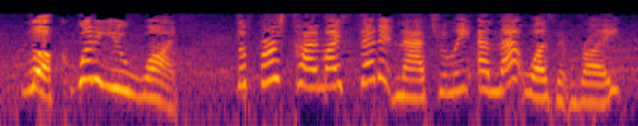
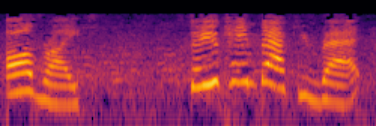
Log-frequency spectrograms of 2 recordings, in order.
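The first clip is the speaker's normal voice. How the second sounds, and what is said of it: Put-on English accent. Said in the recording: “can you say it naturally with an English accent?”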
